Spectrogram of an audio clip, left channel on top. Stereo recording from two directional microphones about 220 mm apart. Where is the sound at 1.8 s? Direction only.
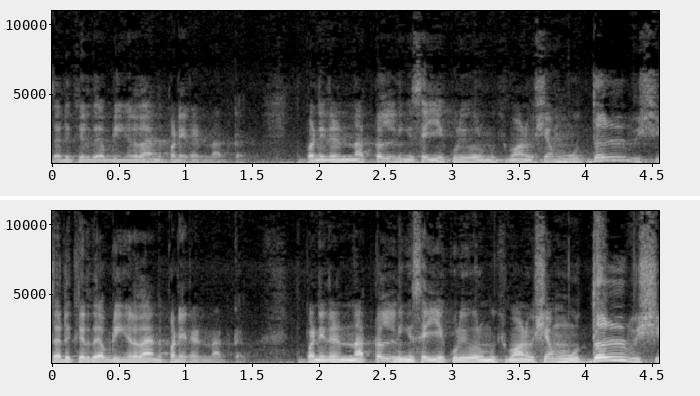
35° right (ahead or behind).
